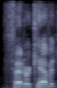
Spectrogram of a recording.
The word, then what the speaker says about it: Fedorkevich: paren see agent of your last matter Kevin Federer Kevin yep okay so what is your final question here Josh with living water irrigations for Federer Kevin so I know you say you don't get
